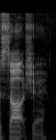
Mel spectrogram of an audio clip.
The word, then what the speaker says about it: Versace: I was like, was I mispronouncing it the whole entire time? Oh, I actually was. So it's Versace.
